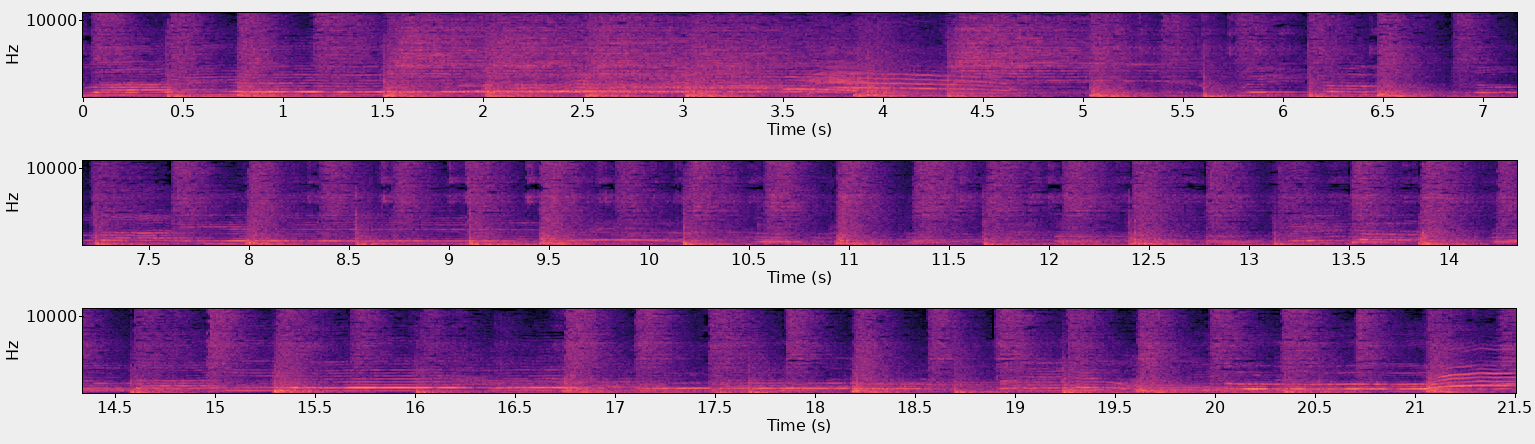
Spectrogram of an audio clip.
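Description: Live worship music: a woman singing into a handheld microphone over a band with a steady, fast percussion beat.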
